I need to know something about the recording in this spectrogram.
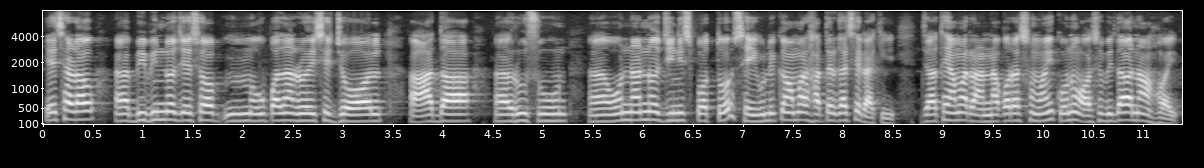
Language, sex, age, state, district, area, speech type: Bengali, male, 60+, West Bengal, Jhargram, rural, spontaneous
